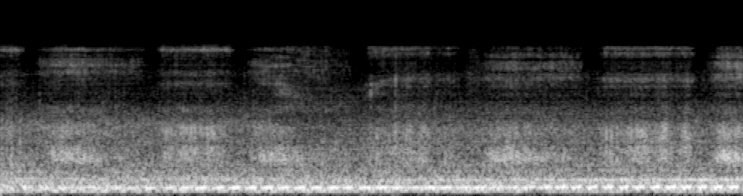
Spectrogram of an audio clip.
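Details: Steady low, rough rumbling snoring that continues with barely any quiet pauses between breaths.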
